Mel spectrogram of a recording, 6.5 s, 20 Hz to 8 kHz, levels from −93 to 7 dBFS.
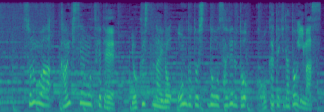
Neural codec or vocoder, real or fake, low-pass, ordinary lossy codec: none; real; 7.2 kHz; none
